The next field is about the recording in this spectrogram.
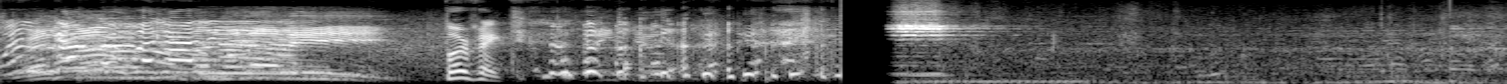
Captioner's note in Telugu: నవ్వు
